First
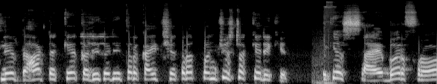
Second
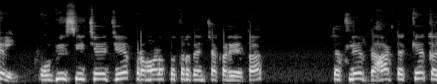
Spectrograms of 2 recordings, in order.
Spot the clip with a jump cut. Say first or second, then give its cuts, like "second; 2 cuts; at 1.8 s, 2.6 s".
first; 1 cut; at 3.1 s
